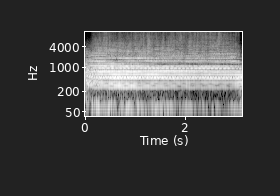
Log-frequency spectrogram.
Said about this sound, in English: He sped up his car, a Chevy Malibu, missed a turn, went off the road, and onto the train tracks that run parallel to the highway. The car stopped, but the oncoming train was unable to.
